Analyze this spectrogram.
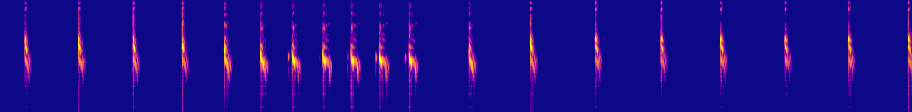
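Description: A bird gives short, sharp calls over and over, faster in the middle and then slowing.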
